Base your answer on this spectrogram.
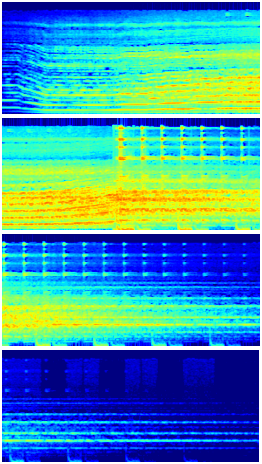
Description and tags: End of Time
This sound was a creation for Logon and Logofsound on a OS.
